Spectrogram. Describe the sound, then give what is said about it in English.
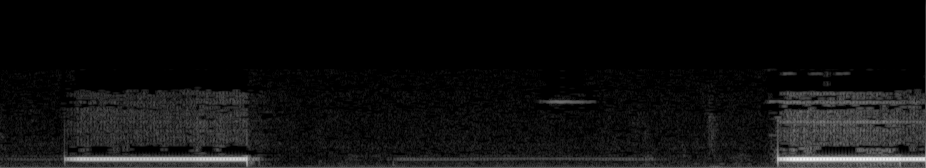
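A telephone line tone sounds in steady, buzzing bursts as a code is entered and a number is called back to see whether it forwards to a Sprint phone: one clear tone, a fainter stretch of the same pitch, then a loud tone returns as the call goes through. No one speaks. “Enter our secret code, and here we go. Which phone will ring, if any?”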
